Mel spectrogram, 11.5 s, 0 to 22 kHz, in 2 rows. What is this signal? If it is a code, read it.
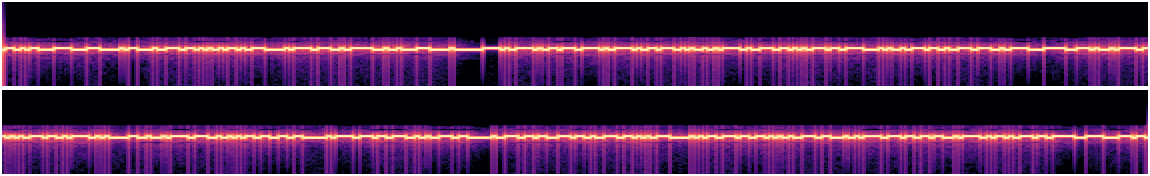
RTTY, about 45.45 baud. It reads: BOMBARDMENT. FEAR OF ANOTHER EXPENSIVE NAVAL ARMS RACE LED TO
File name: fsk170 / USS-New-Jersey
